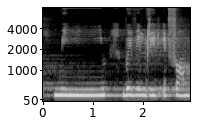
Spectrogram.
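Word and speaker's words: م: When we pronounce meme, we will read it from the dry part of both of lips, like meme.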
